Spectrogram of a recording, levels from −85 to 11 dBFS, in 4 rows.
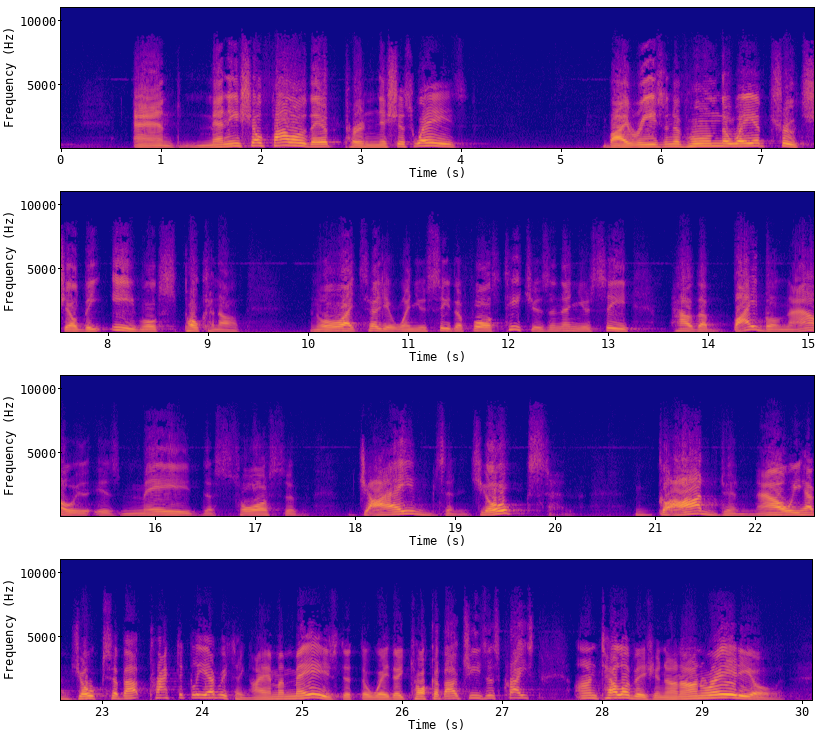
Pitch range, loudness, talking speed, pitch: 120-185 Hz, -20 LUFS, 145 wpm, 140 Hz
